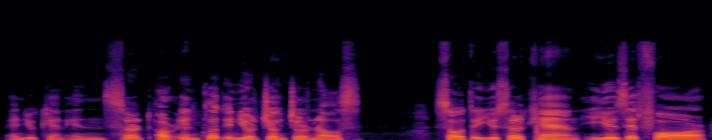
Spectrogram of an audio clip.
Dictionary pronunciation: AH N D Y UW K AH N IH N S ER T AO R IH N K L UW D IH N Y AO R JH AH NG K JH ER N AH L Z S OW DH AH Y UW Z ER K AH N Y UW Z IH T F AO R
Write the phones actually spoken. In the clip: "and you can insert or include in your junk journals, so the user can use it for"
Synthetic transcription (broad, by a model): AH N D Y UW K AH N IH N S ER T AO R IH N K L UW D IH N Y AO R JH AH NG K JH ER N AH L S OW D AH Y UW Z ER K AH N Y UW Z IH T F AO R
